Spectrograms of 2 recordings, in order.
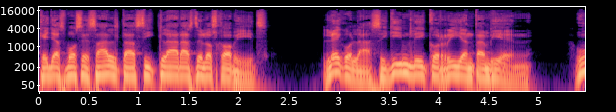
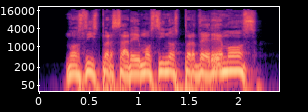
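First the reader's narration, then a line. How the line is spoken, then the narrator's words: Growl. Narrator (Spanish): gruñó Aragorn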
